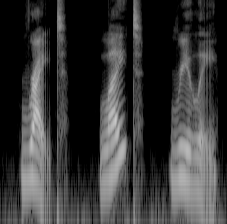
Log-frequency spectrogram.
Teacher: R and L sound, right versus light. R is pronounced with your tongue curled back, while L touches the roof of your mouth.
